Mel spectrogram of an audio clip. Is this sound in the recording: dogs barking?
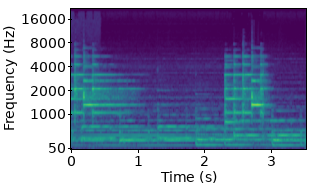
no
